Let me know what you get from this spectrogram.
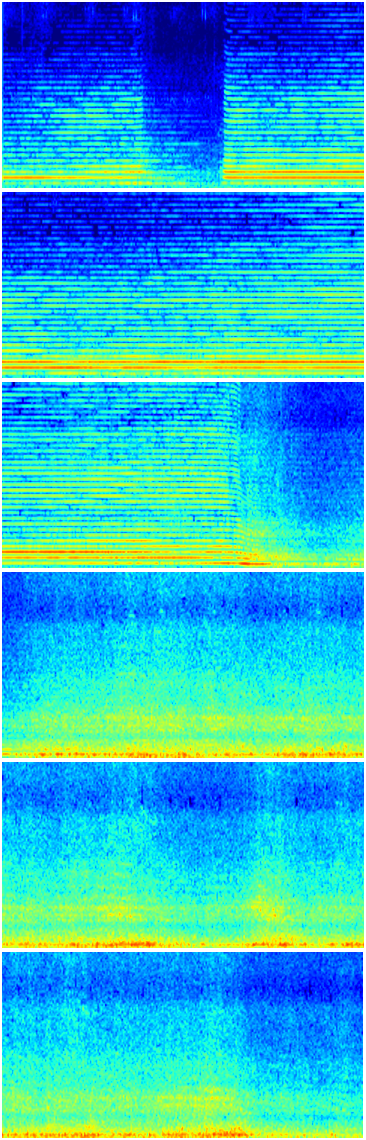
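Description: Rajdhani Express passing at high speed. The locomotive's horn blows, breaks off briefly about two seconds in, then holds a long blast whose pitch drops sharply as the locomotive goes by. The coaches then rush past with a loud rumble and the clatter of wheels over rail joints.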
